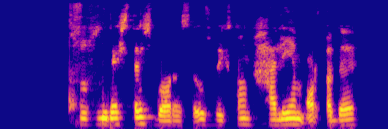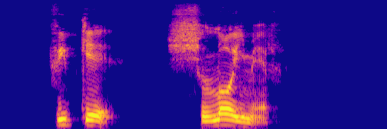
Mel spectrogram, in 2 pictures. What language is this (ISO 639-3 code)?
uzb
